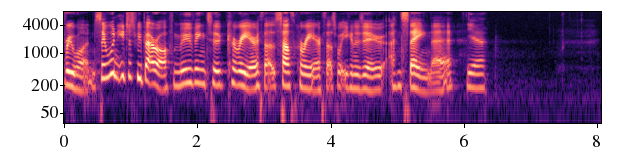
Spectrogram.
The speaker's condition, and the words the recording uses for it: None; typical speech.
